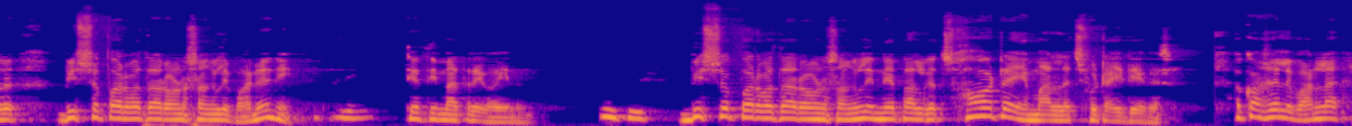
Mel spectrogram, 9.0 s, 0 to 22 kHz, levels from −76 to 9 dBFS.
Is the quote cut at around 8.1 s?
yes; 1 cut; at 8.1 s

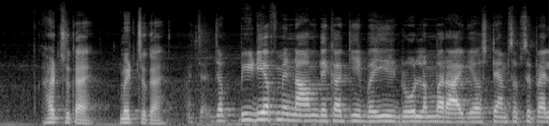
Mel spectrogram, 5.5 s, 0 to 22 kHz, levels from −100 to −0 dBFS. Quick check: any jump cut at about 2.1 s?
no; 0 cuts

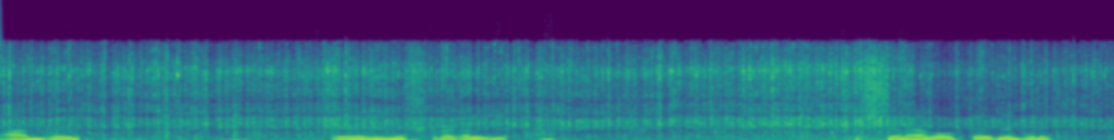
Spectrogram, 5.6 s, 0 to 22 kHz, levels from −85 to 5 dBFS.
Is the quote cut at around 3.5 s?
no; 0 cuts

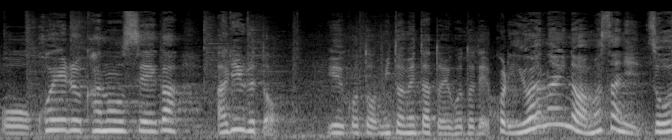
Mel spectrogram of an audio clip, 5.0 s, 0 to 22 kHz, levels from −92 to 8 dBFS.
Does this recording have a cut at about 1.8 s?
no; 1 cut; at 3.6 s

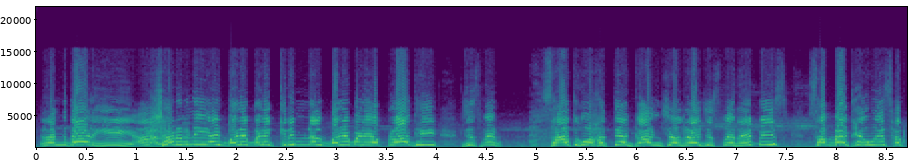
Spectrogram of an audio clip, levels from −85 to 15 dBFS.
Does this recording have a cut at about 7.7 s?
no; 1 cut; at 1.1 s

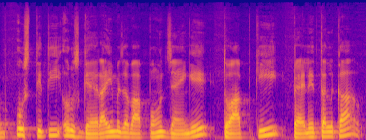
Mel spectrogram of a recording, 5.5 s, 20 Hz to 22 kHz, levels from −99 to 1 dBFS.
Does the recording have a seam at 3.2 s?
yes; 2 cuts; at 3.2 s, 4.2 s

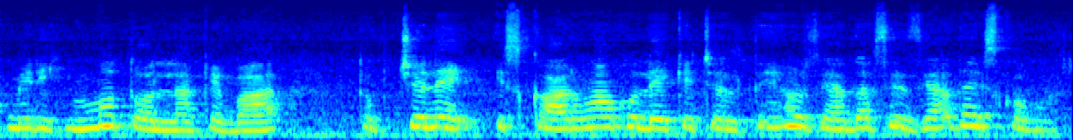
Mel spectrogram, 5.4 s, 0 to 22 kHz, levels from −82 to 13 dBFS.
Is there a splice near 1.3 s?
no; 0 cuts

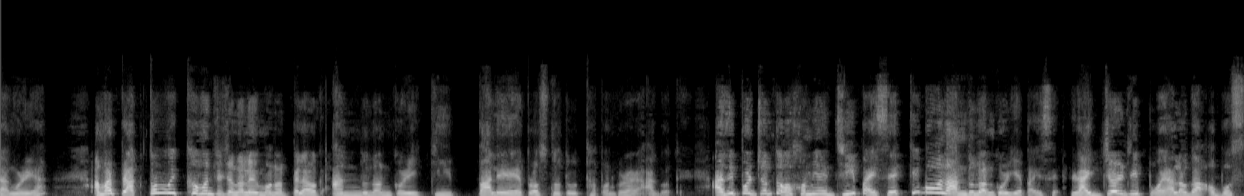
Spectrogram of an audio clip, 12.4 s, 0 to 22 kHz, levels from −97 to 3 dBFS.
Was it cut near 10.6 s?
yes; 2 cuts; at 6.9 s, 10.6 s

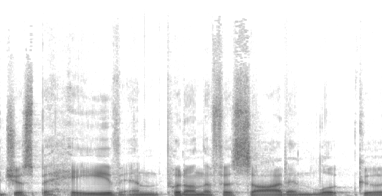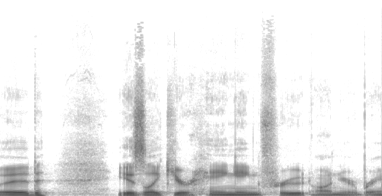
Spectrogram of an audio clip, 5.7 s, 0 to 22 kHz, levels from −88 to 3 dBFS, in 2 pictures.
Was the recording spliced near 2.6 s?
no; 1 cut; at 1.2 s

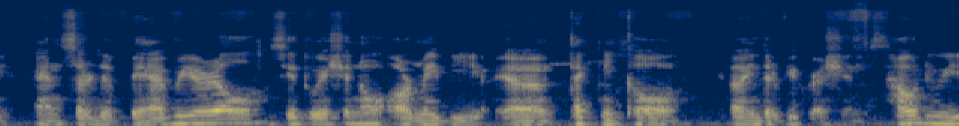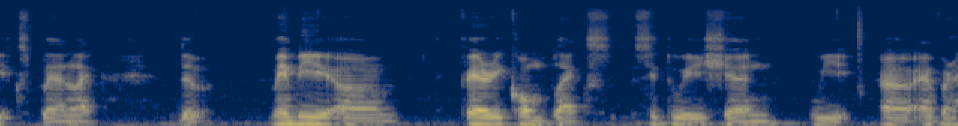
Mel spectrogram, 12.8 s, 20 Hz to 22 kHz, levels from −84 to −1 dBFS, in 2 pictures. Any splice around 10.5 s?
no; 1 cut; at 5.9 s

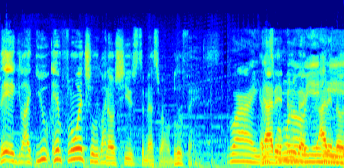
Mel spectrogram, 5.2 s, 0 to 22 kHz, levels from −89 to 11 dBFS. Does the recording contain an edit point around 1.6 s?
yes; 1 cut; at 1.6 s

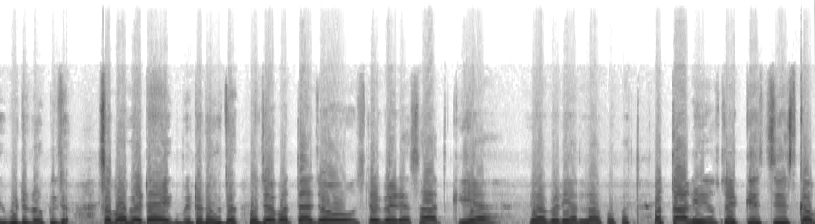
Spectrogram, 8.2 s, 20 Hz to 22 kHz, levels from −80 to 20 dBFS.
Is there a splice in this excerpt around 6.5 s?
yes; 2 cuts; at 2.4 s, 6.5 s

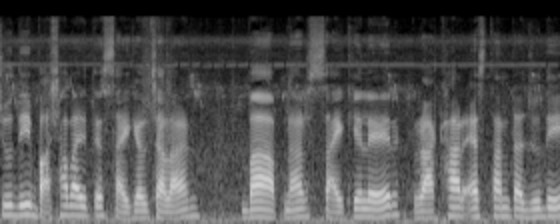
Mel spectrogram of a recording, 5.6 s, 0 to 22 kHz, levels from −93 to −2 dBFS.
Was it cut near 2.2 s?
no; 1 cut; at 4.1 s

